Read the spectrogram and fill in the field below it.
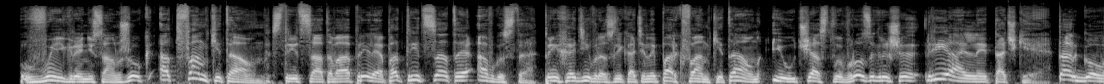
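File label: Russian Russia male sales; russian voice over talent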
